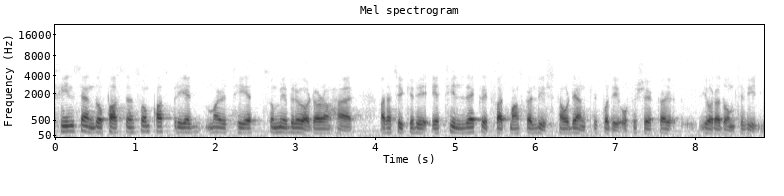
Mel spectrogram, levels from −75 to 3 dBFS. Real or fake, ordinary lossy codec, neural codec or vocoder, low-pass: fake; Opus, 16 kbps; vocoder, 44.1 kHz, 128 mel bands every 512 samples, BigVGAN v2; 7.2 kHz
